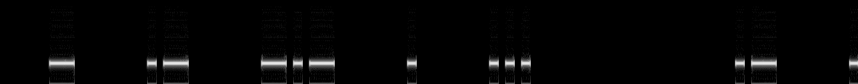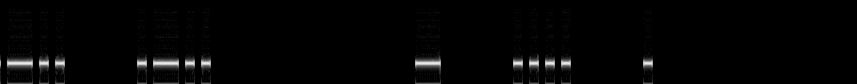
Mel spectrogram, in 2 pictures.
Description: Morse code, heard as a keyed tone, about 15 wpm, spaced as for 8 wpm, 1000 Hz. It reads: TAKES ALL THE
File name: qotdfiles / 8wpm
